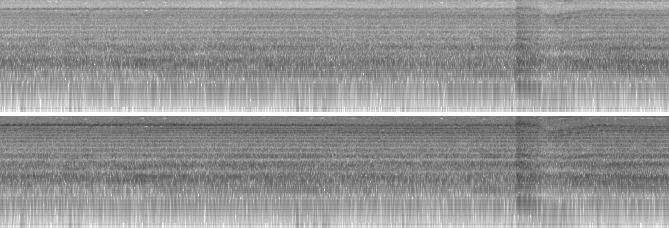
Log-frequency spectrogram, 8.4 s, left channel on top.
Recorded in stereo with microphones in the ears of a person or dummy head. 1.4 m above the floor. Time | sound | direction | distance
0.0 | a drone | 80° right | ?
